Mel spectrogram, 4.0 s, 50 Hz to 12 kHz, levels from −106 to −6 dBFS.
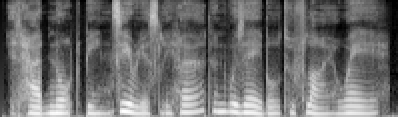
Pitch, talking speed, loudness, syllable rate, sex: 190 Hz, 180 wpm, -17 LUFS, 4.3 syllables/s, female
